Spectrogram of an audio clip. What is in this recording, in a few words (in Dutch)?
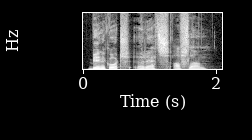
Ah Exit Right, Dutch, male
